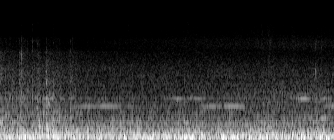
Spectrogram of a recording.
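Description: Steady outdoor rail-yard ambience: a continuous low rumble with wind on the microphone, a few faint brief tones and light clicks.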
